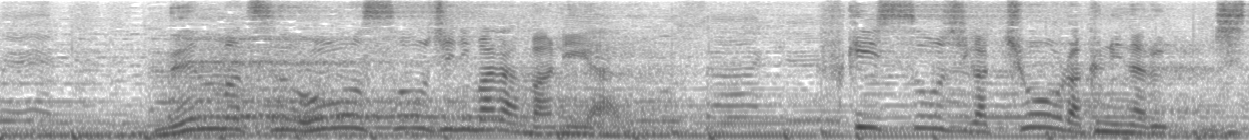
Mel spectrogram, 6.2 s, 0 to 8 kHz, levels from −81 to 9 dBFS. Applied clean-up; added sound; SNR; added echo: none; none; none; none.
